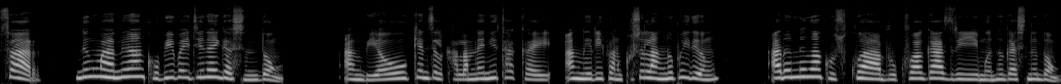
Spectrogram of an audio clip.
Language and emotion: Bodo, disgusted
